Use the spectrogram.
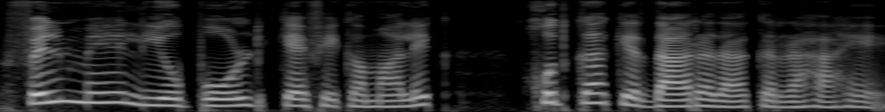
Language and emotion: Urdu, neutral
